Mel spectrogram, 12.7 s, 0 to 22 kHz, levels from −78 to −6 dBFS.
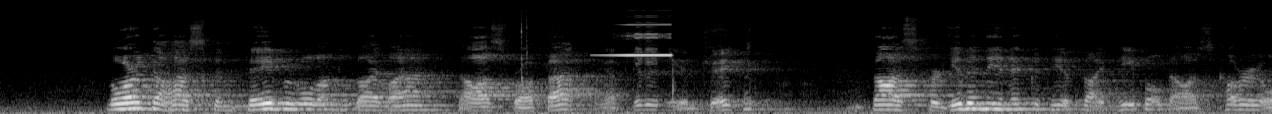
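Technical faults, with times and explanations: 5.90–6.74 s, loudspeaker feedback squeal: a pure tone at 3 kHz swells over roughly 0.4 s to sit about 5 dB above the programme, as the microphone re-amplifies its own loudspeaker output. On a spectrogram it is a bright horizontal line at 3 kHz; the waveform thickens into a dense sinusoidal envelope.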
